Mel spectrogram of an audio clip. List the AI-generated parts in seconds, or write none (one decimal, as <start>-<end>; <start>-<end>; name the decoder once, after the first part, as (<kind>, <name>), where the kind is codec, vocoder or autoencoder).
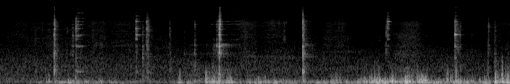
1.9-2.4 (codec, SNAC)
